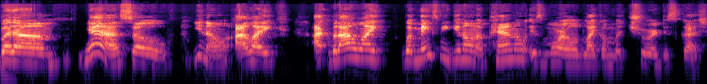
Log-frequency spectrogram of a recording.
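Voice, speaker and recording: A woman's fairly high, bright, sharp voice at a fairly slow pace with lively intonation. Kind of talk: casual chat. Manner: soft-spoken.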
